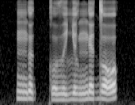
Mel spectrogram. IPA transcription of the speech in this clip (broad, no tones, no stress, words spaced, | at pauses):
ŋə kːoðəʎəlŋɛ dɔ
